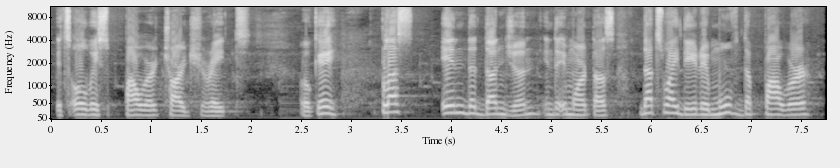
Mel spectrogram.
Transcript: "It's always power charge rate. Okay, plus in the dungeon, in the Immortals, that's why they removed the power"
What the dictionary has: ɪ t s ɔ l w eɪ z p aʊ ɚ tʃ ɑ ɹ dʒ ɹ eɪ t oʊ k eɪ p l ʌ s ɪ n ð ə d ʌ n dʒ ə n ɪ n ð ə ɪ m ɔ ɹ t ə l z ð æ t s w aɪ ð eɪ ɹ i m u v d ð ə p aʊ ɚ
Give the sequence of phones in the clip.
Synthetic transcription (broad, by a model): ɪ t s ɔ l w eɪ s p aʊ ɚ tʃ ɑ ɹ dʒ ɹ eɪ t oʊ k eɪ p l ʌ s ɪ n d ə d ʌ n dʒ ə n ɪ n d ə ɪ m ɔ ɹ t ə l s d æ t s w aɪ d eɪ ɹ i m u v d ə p aʊ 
